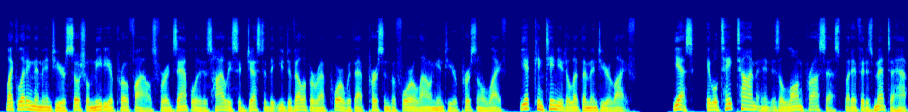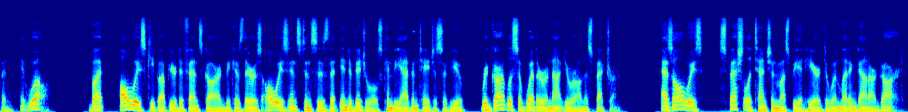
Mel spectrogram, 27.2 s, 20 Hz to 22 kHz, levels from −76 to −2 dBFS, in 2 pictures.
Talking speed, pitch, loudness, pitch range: 215 wpm, 95 Hz, -28 LUFS, 90-110 Hz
